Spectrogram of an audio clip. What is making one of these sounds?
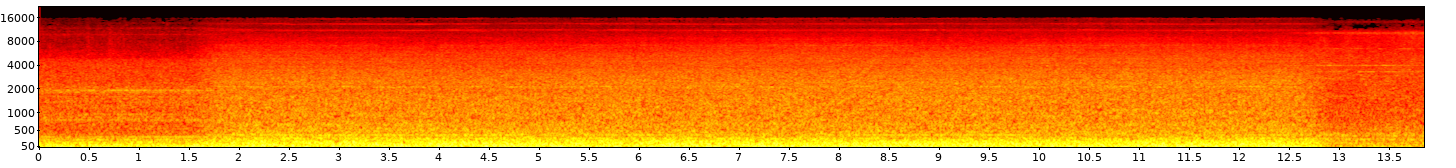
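Jet engines roar loudly as an airliner speeds down a runway.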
